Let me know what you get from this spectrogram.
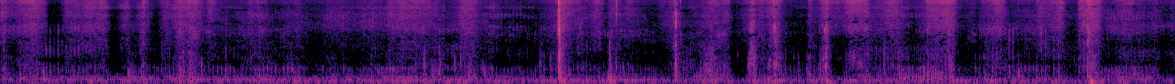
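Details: A Maine Coon cat purrs in a deep, steady, low rumble that throbs continuously while waking its owners; Maine Coon cat.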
